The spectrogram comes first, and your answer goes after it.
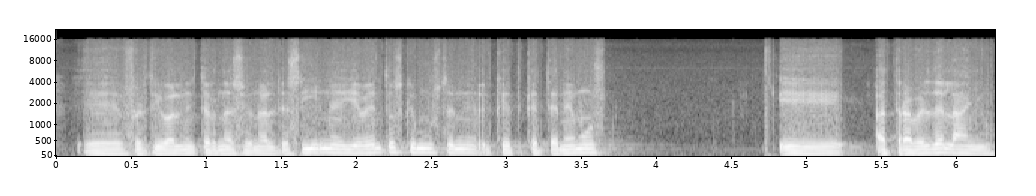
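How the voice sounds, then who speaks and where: Over noticeable background noise, a man talks at a moderate pace. His voice is fairly low in pitch, with monotone, flat intonation. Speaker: mayor. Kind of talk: interview. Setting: town council chamber. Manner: halting.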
